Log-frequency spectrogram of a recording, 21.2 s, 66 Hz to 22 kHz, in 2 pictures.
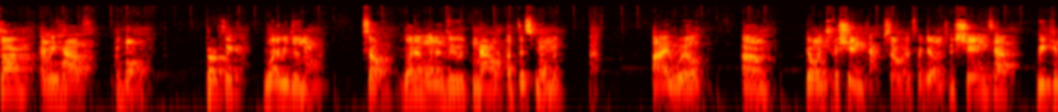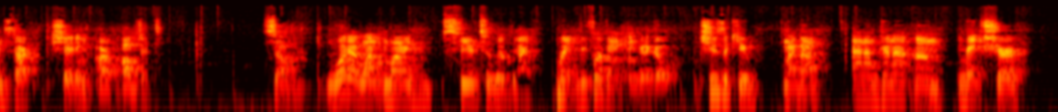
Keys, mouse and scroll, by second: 0.0 scroll, 0.6-1.1 middle drag, 1.1 scroll, 3.6 click, 5.8 click, 6.1 click, 7.6 click, 8.3 click, 10.2 drag, 10.8 scroll up 2, 11.0-11.5 middle drag, 11.5-11.9 scroll up 2, 11.9-14.1 shift+middle drag, 14.1 scroll up 1, 14.4-16.2 middle drag, 16.2 click.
